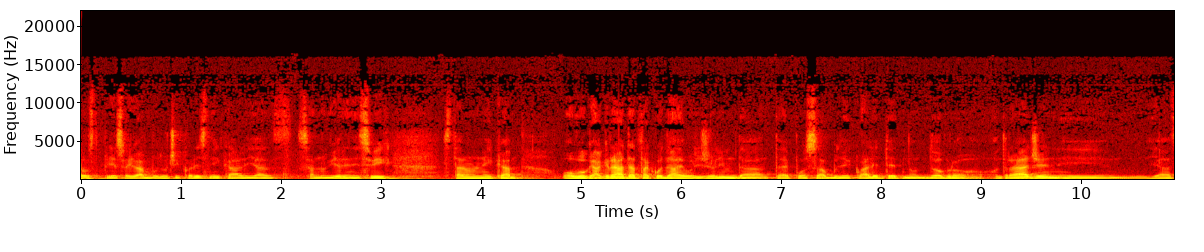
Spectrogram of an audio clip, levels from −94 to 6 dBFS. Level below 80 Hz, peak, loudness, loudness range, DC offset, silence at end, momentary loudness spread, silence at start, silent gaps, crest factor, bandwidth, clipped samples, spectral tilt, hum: -50 dBFS; 0 dBFS; -22 LUFS; 3 LU; under 0.1%; 0 s; 10 LU; 0 s; none; 20 dB; 16 kHz; under 0.1%; -6.5 dB/octave; none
